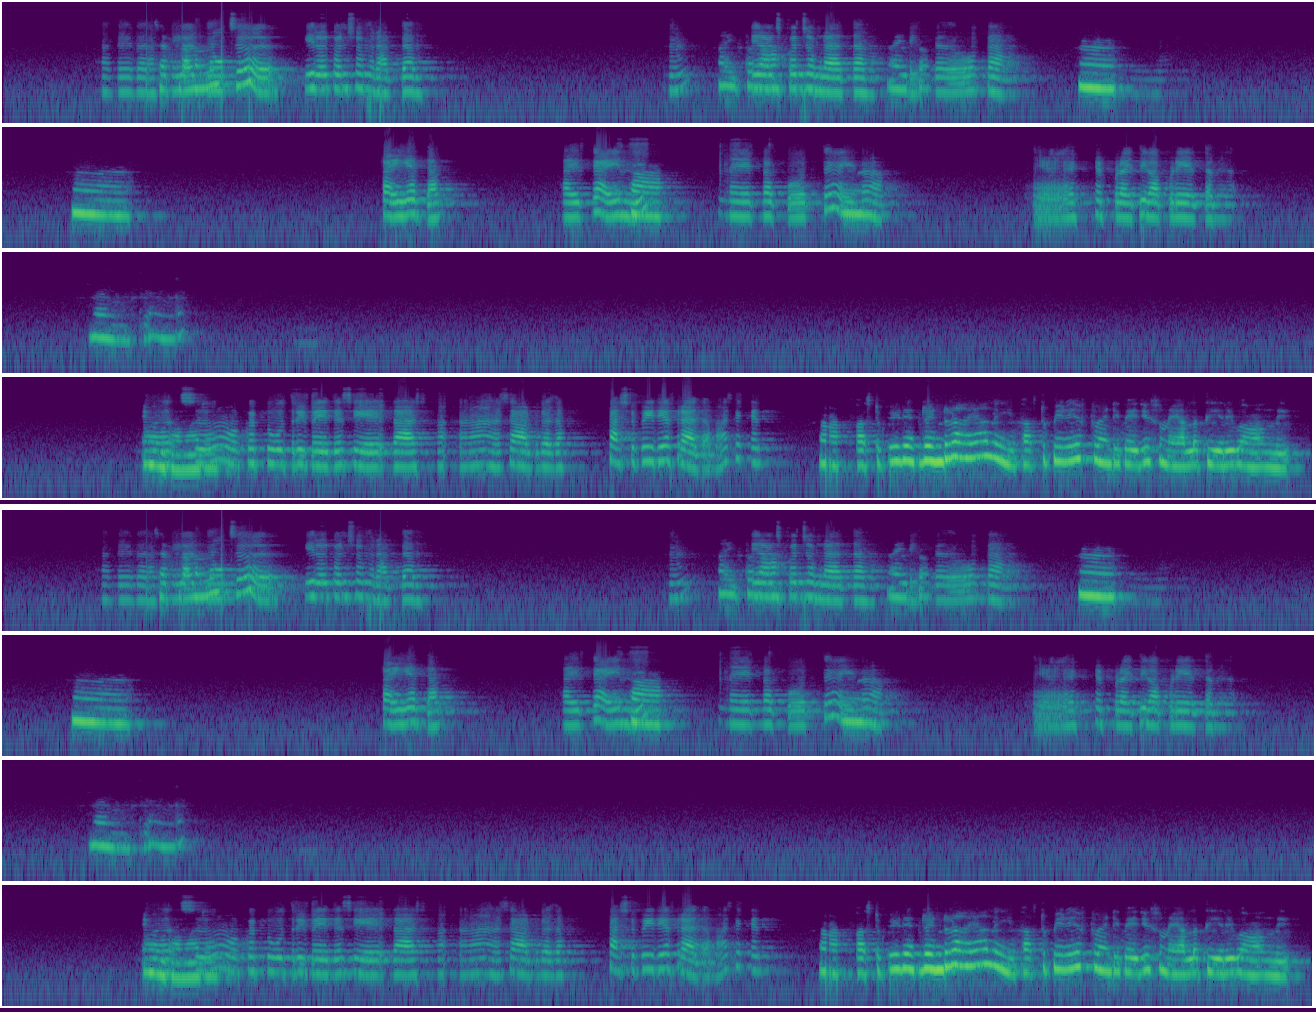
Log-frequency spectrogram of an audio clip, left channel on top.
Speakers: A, on the left; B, on the left.
A: అదే గదా
B: ఎట్లా
A: ఇళ్లది
B: మళ్ళీ
A: నోట్స్సు ఈ రోజు కొంచం రాదాం ఊ
B: అయితదా
A: ఈ రోజు కొంచెం రాద్దామా
B: అయితది
A: ఐతదో కాదో
B: హ్మ్
A: ఏమ ఇగ
B: హ్మ్
A: ట్రై ఏద్దాం అయితే అయింది
B: హా
A: లేకపోతే
B: హ్మ్
A: ఇగ ఏ ఎప్పుడైతే ఇగ అప్పుడే ఏద్దాం ఇగ
B: నంతే ఇంగ
A: ఊ నోట్స్
B: ఇంకా మరి
A: ఒక టూ త్రీ పేజ్ గెస్ ఏ రాసిన అ ఆ సార్లు కదా ఫస్ట్ పిడిఎఫ్ రద్దామా సె
B: ఆ ఫస్ట్ పిడిఎఫ్ రెండు రా రాయాలి ఫస్ట్ పిడిఎఫ్ ట్వంటీ పేజెస్ ఉన్నాయి అల్లా తీరీ బాగుంది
